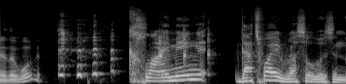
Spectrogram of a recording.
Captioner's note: laughs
